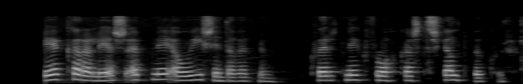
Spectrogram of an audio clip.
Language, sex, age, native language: Icelandic, female, 20-29, Icelandic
